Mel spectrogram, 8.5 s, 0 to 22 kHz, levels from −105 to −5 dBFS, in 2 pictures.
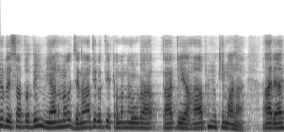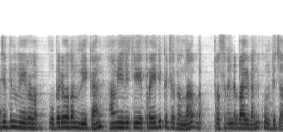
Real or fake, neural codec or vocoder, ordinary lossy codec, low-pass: fake; codec, 24 kHz, 1 kbps, SNAC; none; 7.2 kHz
